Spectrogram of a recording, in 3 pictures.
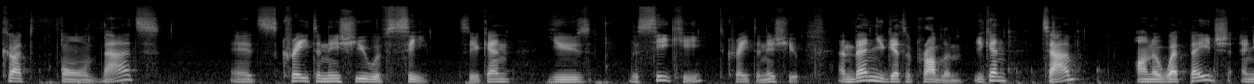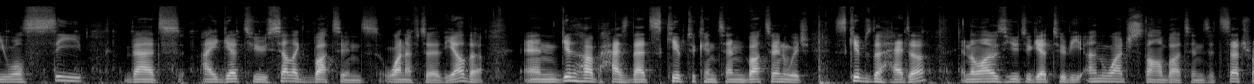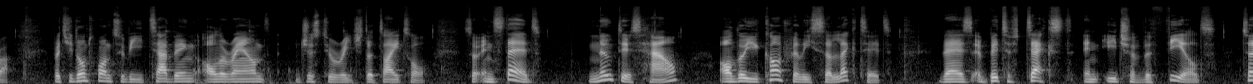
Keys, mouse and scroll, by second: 0.5 ctrl+f, 0.8 ctrl+n, 0.9 ctrl+e, 1.2 ctrl+w, 2.8 Escape, 3.6 Escape, 4.7 click, 6.0 c, 9.8 Tab, 16.5 shift+Tab, 20.8 Return, 21.5 Tab, 25.9 Tab.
